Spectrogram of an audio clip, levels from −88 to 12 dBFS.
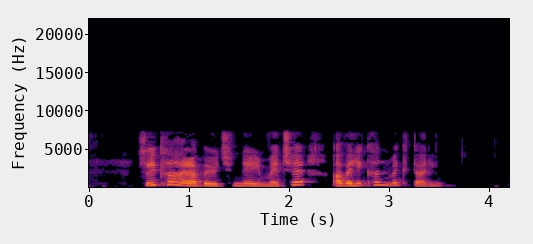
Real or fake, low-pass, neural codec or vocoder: real; 7.2 kHz; none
